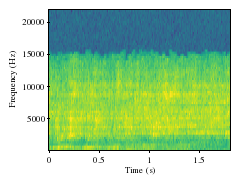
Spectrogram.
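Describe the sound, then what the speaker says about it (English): Water poured into a Pan Galactic Gargle Blaster cocktail, a short, steady splashing and trickling stream that stays fairly soft and unbroken throughout. "Add a little bit of water."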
